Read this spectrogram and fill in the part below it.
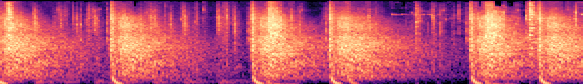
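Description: Gunfire bursts from the bullet-hell video game Furball Blitz, four sharp repeated volleys at roughly even intervals, each with a hard attack and quick decay, loud and close with no talk over them.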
